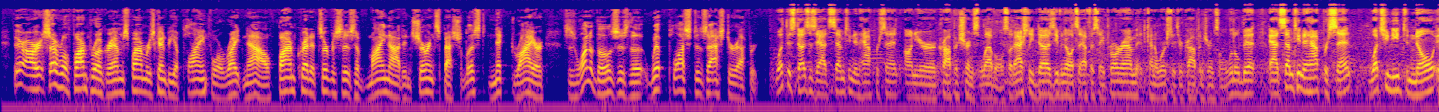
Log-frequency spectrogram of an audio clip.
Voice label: air check; Minot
